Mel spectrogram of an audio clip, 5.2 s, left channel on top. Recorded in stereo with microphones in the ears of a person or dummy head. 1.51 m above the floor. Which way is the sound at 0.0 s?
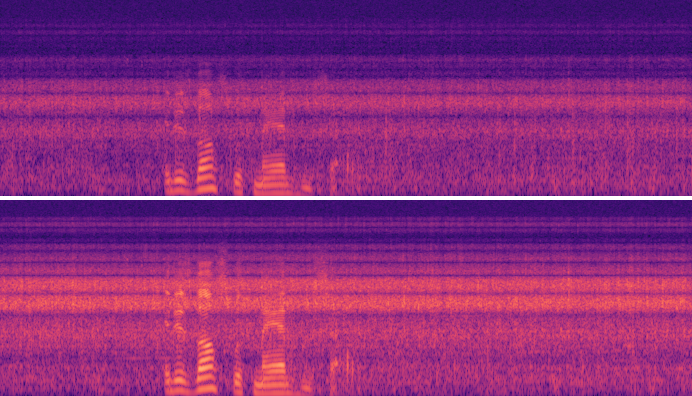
45° right (ahead or behind).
